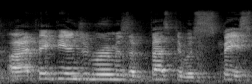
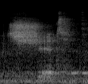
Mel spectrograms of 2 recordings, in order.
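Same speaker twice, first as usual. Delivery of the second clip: breathy whispered shit; whispered curse; 14 dB quieter than usual. Real, not acted. Improviser cursing to herself, whispered. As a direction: hiss the curse under the breath.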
